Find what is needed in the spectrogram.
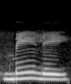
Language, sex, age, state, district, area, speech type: Tamil, female, 18-30, Tamil Nadu, Sivaganga, rural, read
